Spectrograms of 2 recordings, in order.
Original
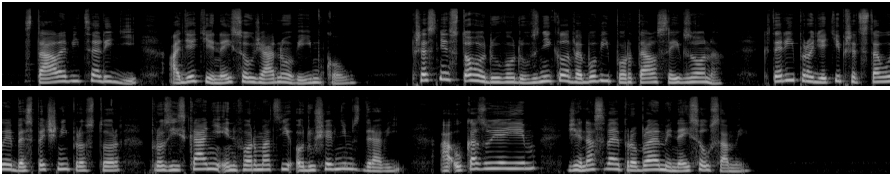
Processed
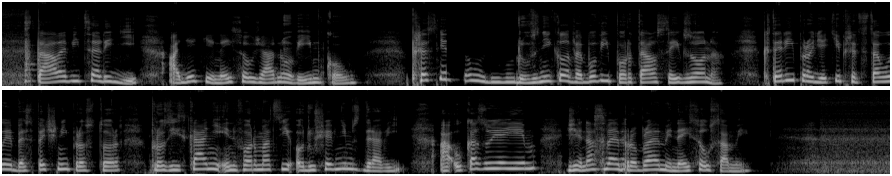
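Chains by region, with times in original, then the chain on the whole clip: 0:01.75–0:02.82: moving average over 19 samples + one half of a high-frequency compander decoder only
0:04.44–0:05.15: four-pole ladder band-pass 210 Hz, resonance 40% + high-frequency loss of the air 190 metres + comb filter 3.9 ms, depth 36%
0:14.74–0:15.28: parametric band 12,000 Hz −14.5 dB 0.48 octaves + background raised ahead of every attack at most 24 dB per second
whole clip: de-essing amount 80%; high-shelf EQ 5,400 Hz −4 dB; multiband upward and downward compressor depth 100%; level −2 dB

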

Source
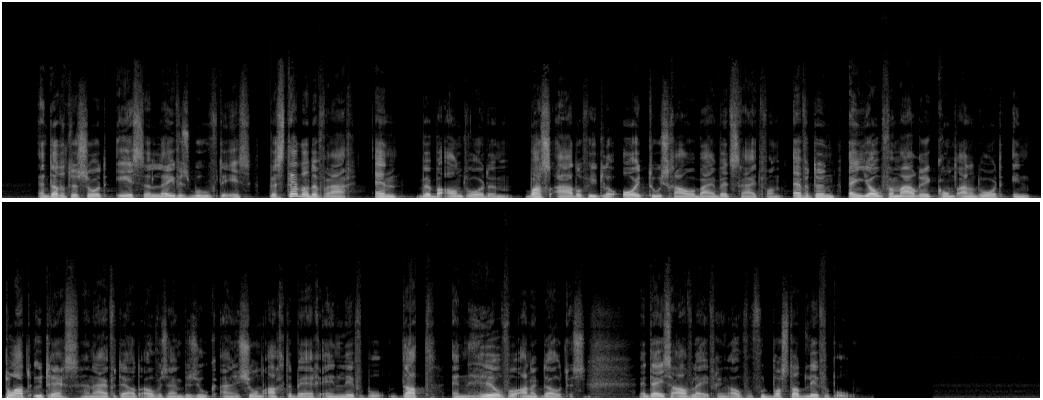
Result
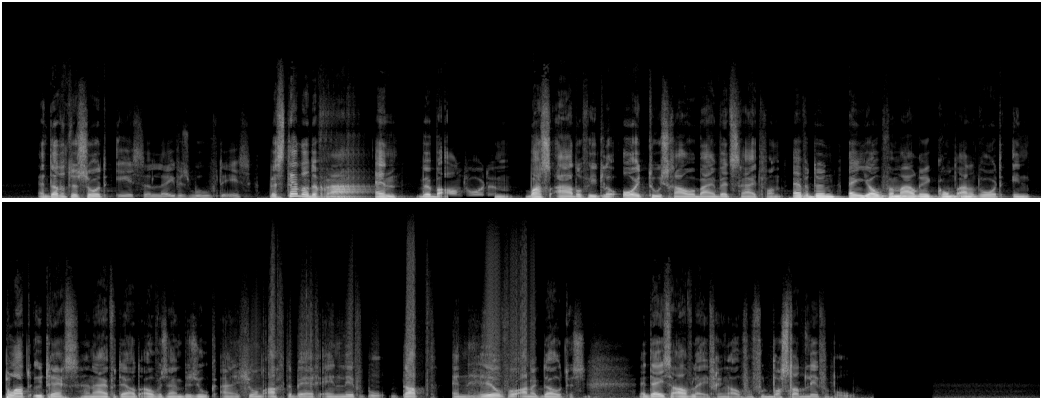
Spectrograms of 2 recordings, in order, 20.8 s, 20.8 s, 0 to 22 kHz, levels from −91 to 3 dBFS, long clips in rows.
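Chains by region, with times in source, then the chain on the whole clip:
0:01.05–0:02.55: high-pass filter 230 Hz + downward compressor 2 to 1, threshold −48 dBFS
0:03.13–0:03.77: drawn EQ curve 170 Hz 0 dB, 270 Hz −8 dB, 430 Hz −4 dB, 1,100 Hz +6 dB, 3,500 Hz −8 dB, 8,800 Hz −4 dB + flutter between parallel walls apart 8.9 metres, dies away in 0.65 s
0:04.45–0:04.93: inverse Chebyshev high-pass filter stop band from 200 Hz, stop band 60 dB + high-frequency loss of the air 380 metres
0:07.86–0:09.71: spectral tilt −4 dB per octave + mains-hum notches 50/100/150/200/250 Hz
0:12.45–0:15.73: gap after every zero crossing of 0.097 ms + low-shelf EQ 170 Hz −9.5 dB + downward expander −52 dBFS
0:17.32–0:18.81: high-pass filter 87 Hz + parametric band 280 Hz −14 dB 1.9 octaves + background raised ahead of every attack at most 30 dB per second
whole clip: low-pass that shuts in the quiet parts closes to 2,200 Hz, open at −27.5 dBFS; low-shelf EQ 78 Hz +9.5 dB; automatic gain control gain up to 6 dB; level −2.5 dB

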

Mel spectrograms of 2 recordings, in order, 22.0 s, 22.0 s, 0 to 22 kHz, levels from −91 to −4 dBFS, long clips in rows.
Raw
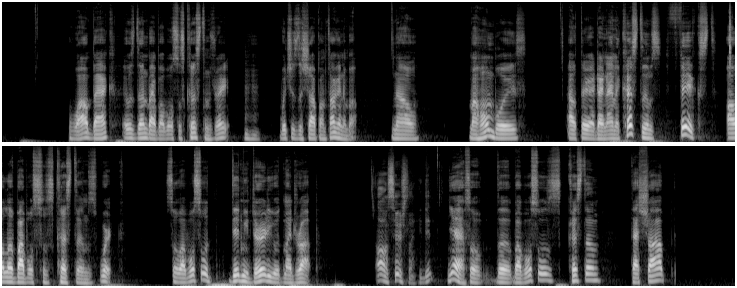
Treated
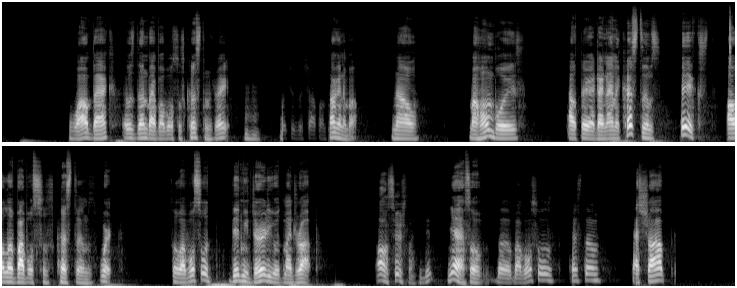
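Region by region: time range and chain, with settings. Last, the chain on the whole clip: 0:04.20–0:04.89: downward compressor 4 to 1, threshold −32 dBFS + resonant band-pass 7,100 Hz, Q 0.57 + high-frequency loss of the air 74 metres
0:18.29–0:20.50: high-pass filter 140 Hz 24 dB per octave + low-pass that shuts in the quiet parts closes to 350 Hz, open at −21.5 dBFS + downward compressor 8 to 1, threshold −28 dBFS
whole clip: parametric band 3,900 Hz +11.5 dB 0.26 octaves; low-pass that shuts in the quiet parts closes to 310 Hz, open at −22.5 dBFS; graphic EQ with 10 bands 125 Hz −3 dB, 250 Hz −4 dB, 500 Hz +4 dB, 1,000 Hz +9 dB, 4,000 Hz −10 dB, 8,000 Hz +6 dB, 16,000 Hz −6 dB; level +1 dB

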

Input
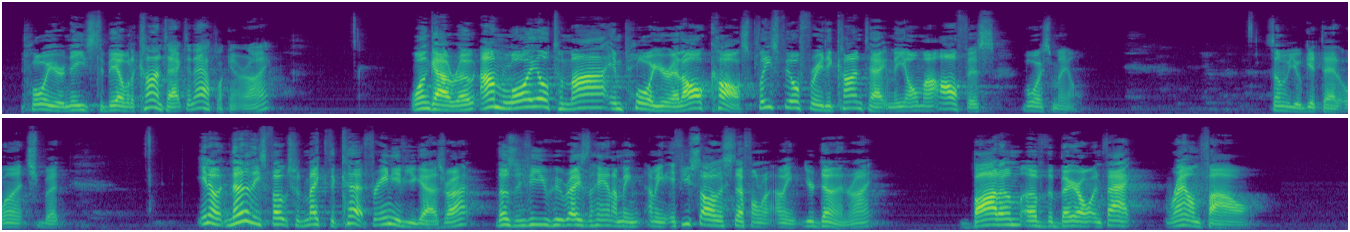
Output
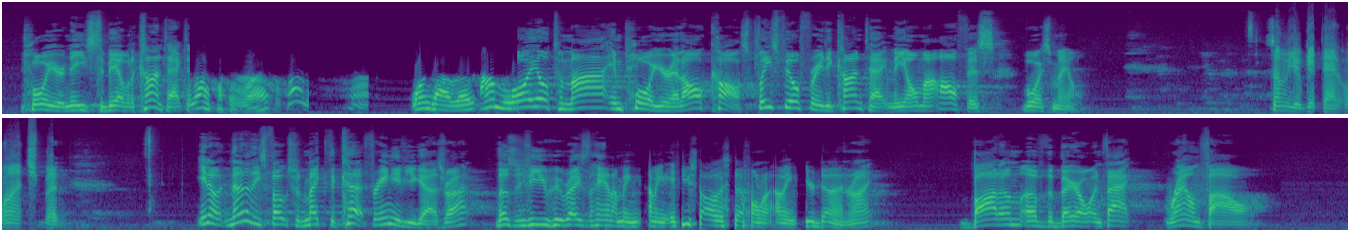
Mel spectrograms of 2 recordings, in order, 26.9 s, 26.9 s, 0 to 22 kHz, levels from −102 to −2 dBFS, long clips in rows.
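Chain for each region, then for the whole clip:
0:01.87–0:05.16: delay that plays each chunk backwards 596 ms, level −12.5 dB + Butterworth low-pass 1,300 Hz 96 dB per octave + flanger swept by the level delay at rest 3.5 ms, full sweep at −18.5 dBFS
0:12.73–0:13.97: spectral tilt +2 dB per octave + power curve on the samples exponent 1.4 + highs frequency-modulated by the lows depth 0.15 ms
0:19.49–0:21.87: low-pass filter 1,800 Hz + noise gate −42 dBFS, range −28 dB + compressor whose output falls as the input rises −31 dBFS
whole clip: parametric band 69 Hz +10 dB 0.31 octaves; downward compressor 6 to 1, threshold −34 dBFS; level +5.5 dB

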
